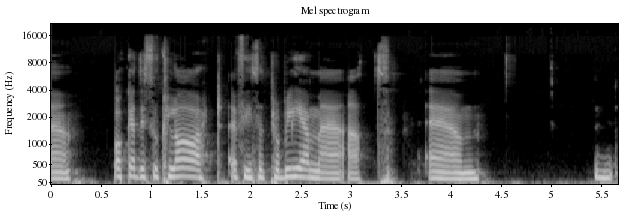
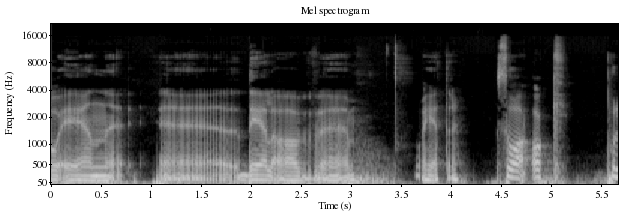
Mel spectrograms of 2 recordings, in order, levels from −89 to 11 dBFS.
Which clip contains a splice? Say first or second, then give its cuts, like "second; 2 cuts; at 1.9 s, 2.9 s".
second; 1 cut; at 4.4 s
